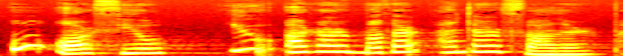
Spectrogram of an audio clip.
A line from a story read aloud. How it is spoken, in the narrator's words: piped Queen Bee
